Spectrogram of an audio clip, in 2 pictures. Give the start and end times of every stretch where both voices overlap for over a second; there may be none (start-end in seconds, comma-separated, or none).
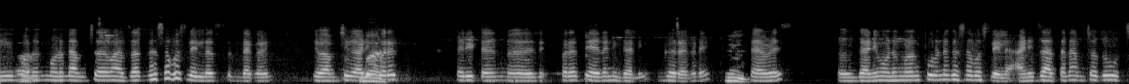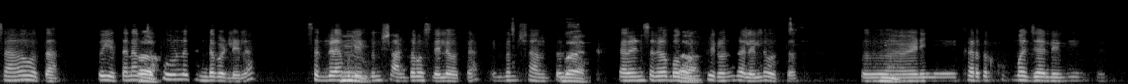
none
